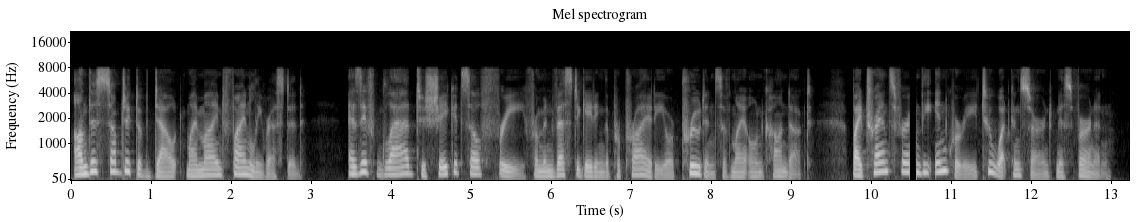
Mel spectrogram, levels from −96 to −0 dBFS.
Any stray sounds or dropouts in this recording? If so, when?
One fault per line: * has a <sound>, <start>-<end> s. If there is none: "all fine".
* has a dropout, 10.5-10.6 s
